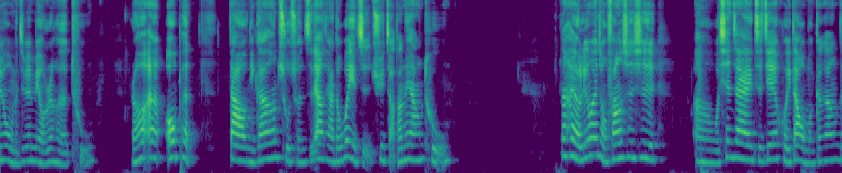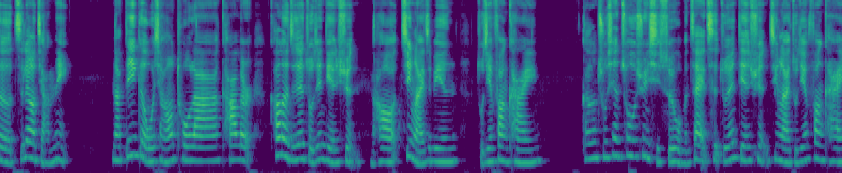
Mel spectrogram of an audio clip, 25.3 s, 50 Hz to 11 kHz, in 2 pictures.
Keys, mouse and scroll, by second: 8.3 click, 10.4 Delete, 18.0 Delete.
